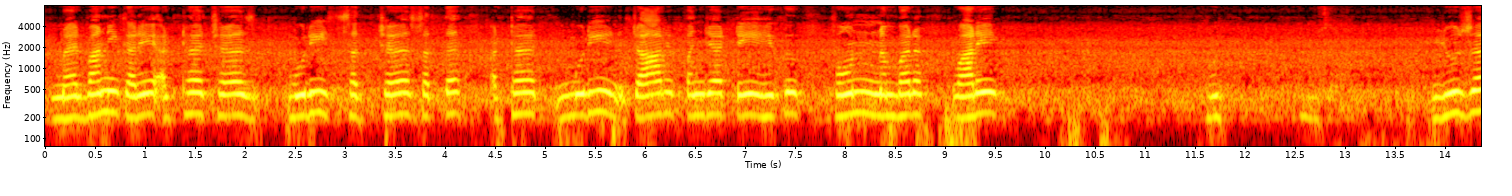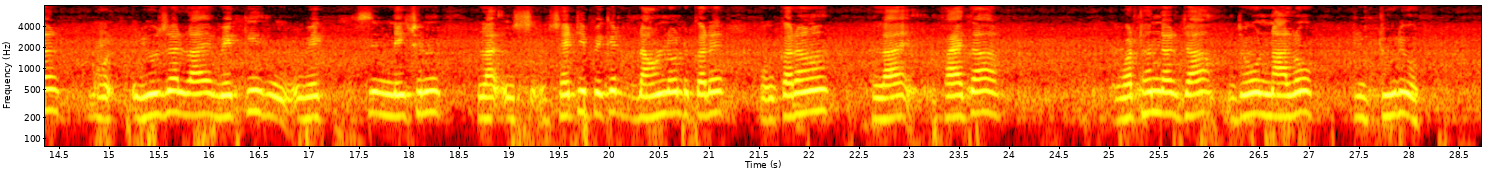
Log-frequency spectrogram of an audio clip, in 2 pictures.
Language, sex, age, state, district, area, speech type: Sindhi, female, 60+, Gujarat, Surat, urban, read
